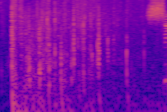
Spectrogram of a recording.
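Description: An explosion booms with a heavy roar.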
